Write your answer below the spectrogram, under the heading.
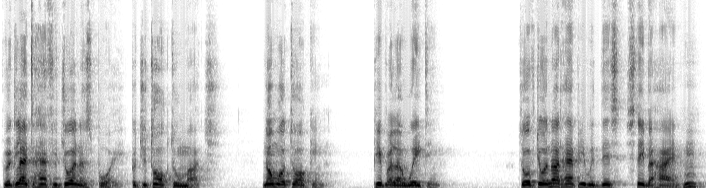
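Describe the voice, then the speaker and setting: A man playing a hard, curt leader with a Balkan accent who growls his orders. The voice is raised and forceful above the narration, clipped and commanding in a storybook reading. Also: medium pitch, expressive, normal speed, pitched above the performer's own voice, close to an everyday voice. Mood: stern. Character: hard-edged male gang leader.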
